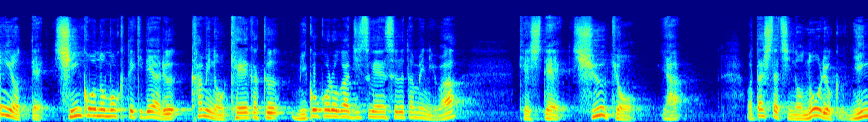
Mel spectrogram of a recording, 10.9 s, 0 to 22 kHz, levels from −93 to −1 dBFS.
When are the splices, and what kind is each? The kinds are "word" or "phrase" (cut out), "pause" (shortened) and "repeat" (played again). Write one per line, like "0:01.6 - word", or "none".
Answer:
none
